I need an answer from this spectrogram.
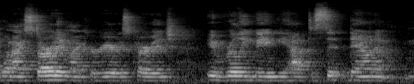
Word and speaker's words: Kouraj: mother gave me so courage is my artist name it's actually creole um it's about kou k-o-u-r-h-a it's actually creole so it's properly pronounced courage so that's probably why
